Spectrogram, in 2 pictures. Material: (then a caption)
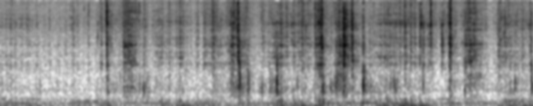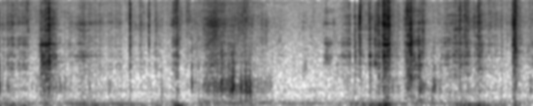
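Soap. A metal utility blade cuts and scrapes a solid purple bar of dry soap held in the hand, producing dense, crackly snaps and bright clicks as flakes break off. The crisp scraping runs steadily throughout over a low, muffled rumble.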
